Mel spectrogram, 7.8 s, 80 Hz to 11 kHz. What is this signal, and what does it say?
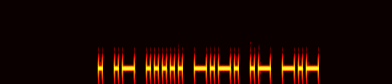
Morse code, heard as a keyed tone, about 15 wpm, 700 Hz. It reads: EA5CAK
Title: DXCC-100 Call Signs - 6 Characters - Repeated 3x - 15wpm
